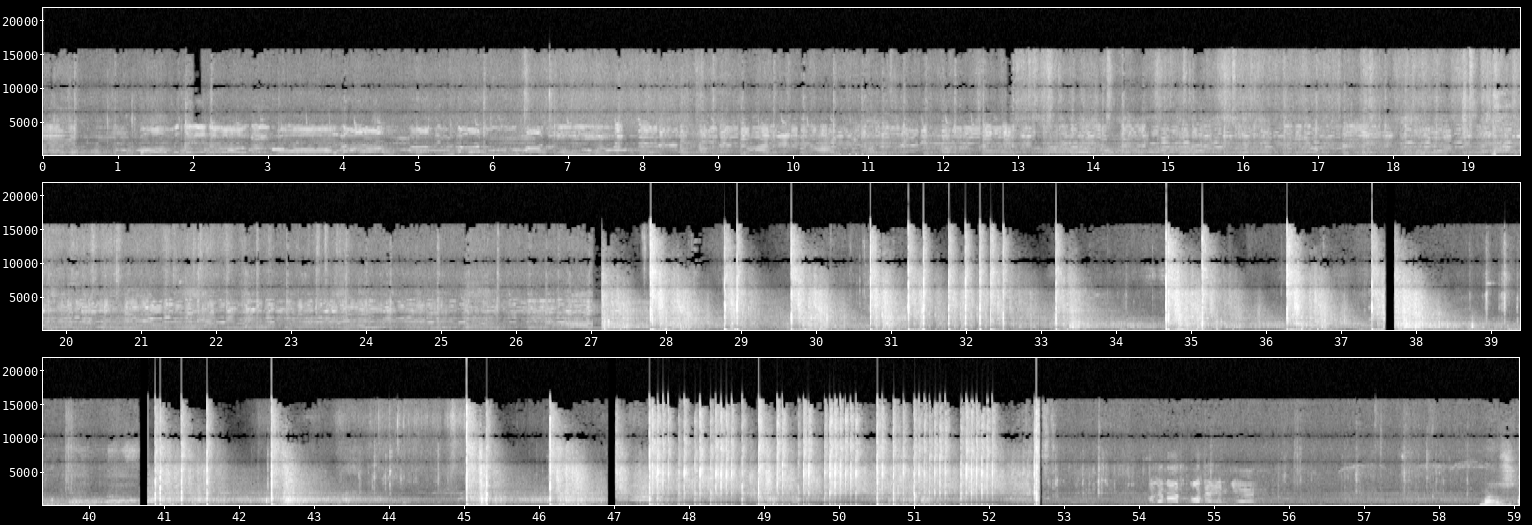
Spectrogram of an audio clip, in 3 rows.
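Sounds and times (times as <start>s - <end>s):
blank gunfire: 27.1s - 39.1s, 40.8s - 43.6s, 45.0s - 52.7s
person calling out: 39.8s - 40.7s.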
